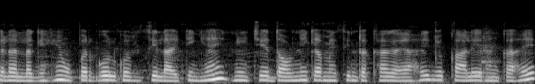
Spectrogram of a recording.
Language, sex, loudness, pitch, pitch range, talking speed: Urdu, female, -16 LUFS, 190 Hz, 180-200 Hz, 235 wpm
